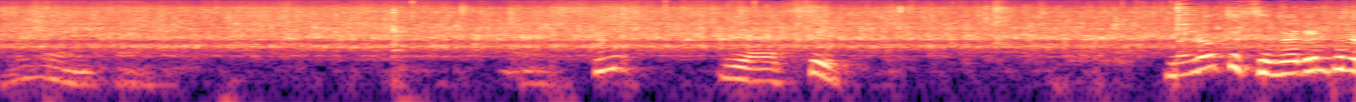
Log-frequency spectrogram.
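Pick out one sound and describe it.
Meat sizzles steadily in hot oil.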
